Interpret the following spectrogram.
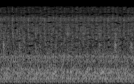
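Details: Renault Clio 1.0 16v, city-driven, with intermittent no-start, idling after an original terminal was adjusted and cleaned, likely the fault: steady, even idle, smooth continuous hum, no misses or stumbles; normal idle.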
